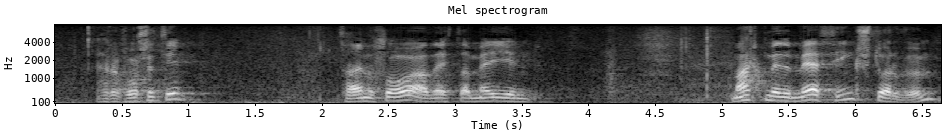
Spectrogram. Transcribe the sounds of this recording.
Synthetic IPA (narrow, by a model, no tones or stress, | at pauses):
hɛɾafɔrsɛt̪ɪ | θaðɛɾnuːsɔaðejht̪ameːjɪn | mar̥kmɛðʏmːɛðθiŋkst̪œɾvʏm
